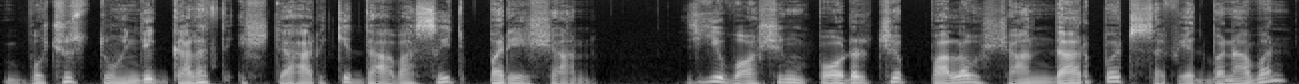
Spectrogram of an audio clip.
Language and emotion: Kashmiri, angry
